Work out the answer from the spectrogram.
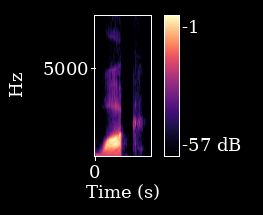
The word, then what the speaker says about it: walk: your test on friday this word says walk it has the silent l those the e makes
